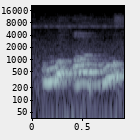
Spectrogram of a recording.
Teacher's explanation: उ और उ ओष्ठ्य वर्ण है, इनको ओठ की सहायता से बोले जाते हैं।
